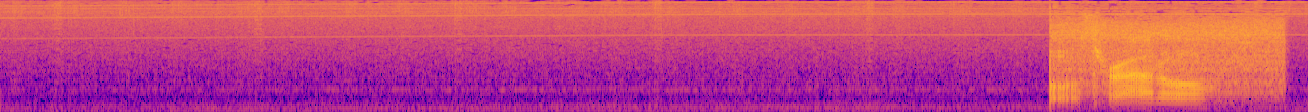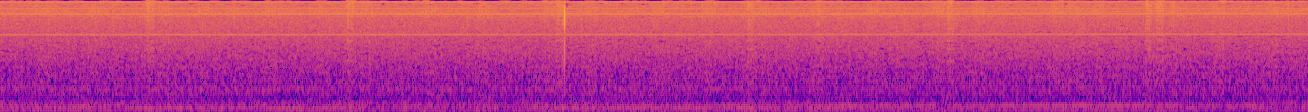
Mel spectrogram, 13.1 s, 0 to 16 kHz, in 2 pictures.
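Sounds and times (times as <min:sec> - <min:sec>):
faint steady hiss: 0:04.4 - 0:06.4
voice over radio headset: 0:05.3 - 0:06.4.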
